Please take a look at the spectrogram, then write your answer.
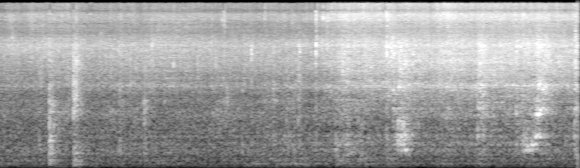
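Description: Coriander leaves, curry leaves and green chilies sizzle in a hot pan, a steady hissing fry with a few sharp crackles and stirring clinks, growing slightly louder toward the end.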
